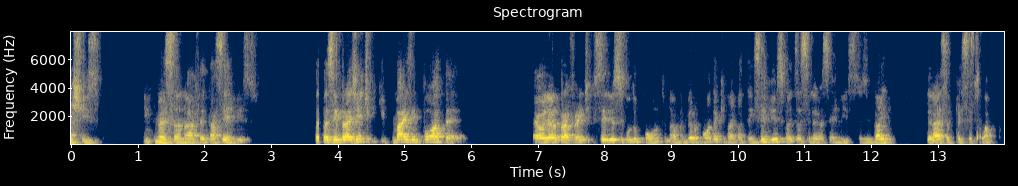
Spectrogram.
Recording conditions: video call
